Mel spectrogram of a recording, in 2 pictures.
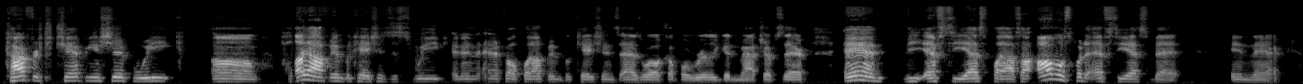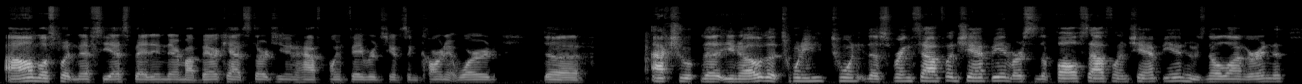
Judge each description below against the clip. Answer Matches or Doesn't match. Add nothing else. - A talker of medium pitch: Doesn't match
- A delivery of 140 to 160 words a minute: Doesn't match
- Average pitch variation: Matches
